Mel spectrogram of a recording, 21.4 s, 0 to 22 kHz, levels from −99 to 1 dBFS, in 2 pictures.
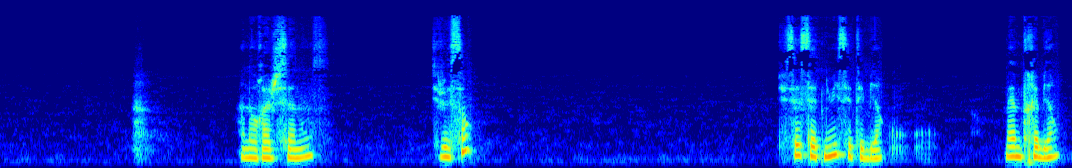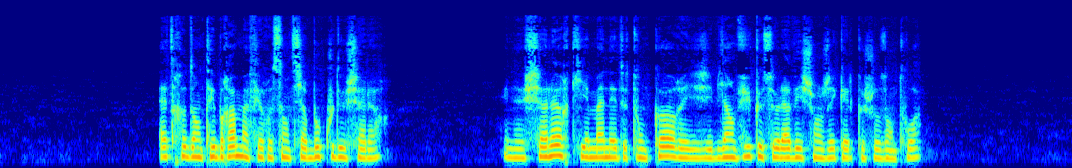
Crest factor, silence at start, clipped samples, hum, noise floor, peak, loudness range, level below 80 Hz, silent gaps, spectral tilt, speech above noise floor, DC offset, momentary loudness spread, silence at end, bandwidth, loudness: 22 dB; 1.35 s; under 0.1%; none; -81 dBFS; -12 dBFS; 11 LU; -78 dBFS; none; -7 dB/octave; 51 dB; under 0.1%; 10 LU; 1.55 s; 15.5 kHz; -32 LUFS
